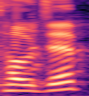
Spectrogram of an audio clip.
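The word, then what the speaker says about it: Hojip: white what I think anyways my name is ho chip that's h oj I pee and I find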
